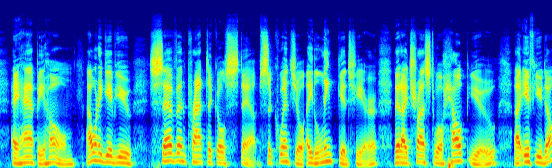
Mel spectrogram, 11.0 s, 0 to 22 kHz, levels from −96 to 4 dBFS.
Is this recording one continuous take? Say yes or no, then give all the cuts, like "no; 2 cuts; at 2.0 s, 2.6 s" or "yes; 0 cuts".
yes; 0 cuts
